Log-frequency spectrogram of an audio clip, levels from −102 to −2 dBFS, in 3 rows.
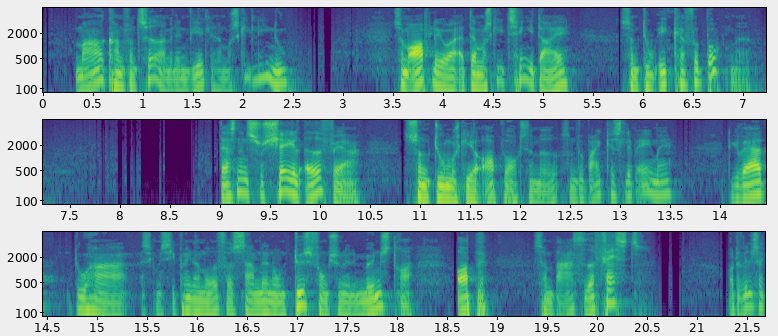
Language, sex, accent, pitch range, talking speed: Danish, male, native, 95-130 Hz, 200 wpm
